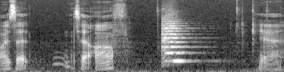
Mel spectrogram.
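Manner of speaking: ordinary talk, nothing marked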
